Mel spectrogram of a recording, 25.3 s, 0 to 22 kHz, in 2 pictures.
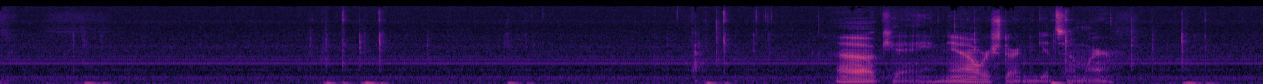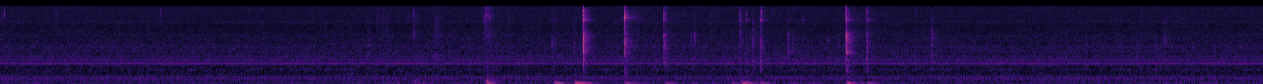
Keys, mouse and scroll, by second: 1.4 right click, 1.5 g, 3.8 click, 3.8 a, 4.2 c, 5.2 right click, 5.6 g, 7.1 click, 7.6 a, 11.0 c, 12.5 g, 16.7 click, 17.7-18.9 scroll up 8, 18.9 ctrl+l, 20.5 a, 21.7 c, 24.7 right click, 25.0 scroll down 1.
